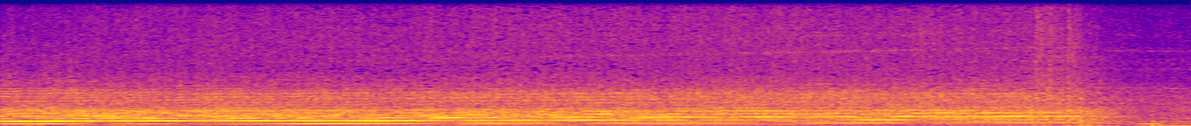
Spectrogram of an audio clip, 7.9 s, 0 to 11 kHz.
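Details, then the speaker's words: 2019 Audi RS3 2.5 five-cylinder turbo, GPF model, Stage 2 tune with downpipe on stock turbo: clean, strongly rising note through a long full-throttle pull, no rattle or stumble; healthy after boost rescale, 518 bhp, 740 Nm. "that's how it should sound in it final results guys 518 brake horsepower 740 newton meters of dock"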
